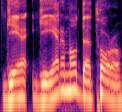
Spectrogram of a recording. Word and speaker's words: Guillermo del Toro: yes yeah say his name one more time guillermo del toro that's good that's good did i just turn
